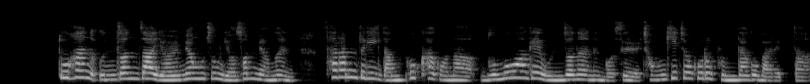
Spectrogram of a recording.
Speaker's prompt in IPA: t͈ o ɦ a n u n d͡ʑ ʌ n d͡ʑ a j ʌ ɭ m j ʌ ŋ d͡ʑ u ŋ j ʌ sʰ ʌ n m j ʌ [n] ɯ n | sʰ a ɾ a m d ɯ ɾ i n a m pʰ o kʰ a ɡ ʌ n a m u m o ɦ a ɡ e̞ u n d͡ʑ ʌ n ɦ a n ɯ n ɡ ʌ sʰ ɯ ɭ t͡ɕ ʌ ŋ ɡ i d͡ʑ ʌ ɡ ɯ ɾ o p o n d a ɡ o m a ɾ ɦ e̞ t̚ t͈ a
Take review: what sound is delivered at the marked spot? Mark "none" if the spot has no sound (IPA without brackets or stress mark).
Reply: ŋ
